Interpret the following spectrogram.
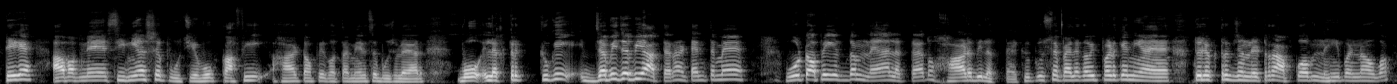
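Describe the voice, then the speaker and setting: A man's voice: sits high, a little fast. Young male explainer, chatty, keeps repeating key points, talks straight to students. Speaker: teacher explaining syllabus changes.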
